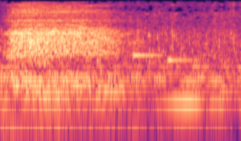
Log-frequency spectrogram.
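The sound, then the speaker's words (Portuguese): A long inhaled breath during a guided meditation: a soft, airy rush that lasts about a second, then fades into a quiet, faintly tonal background. “e eu expiro. Inspirando estou,”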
